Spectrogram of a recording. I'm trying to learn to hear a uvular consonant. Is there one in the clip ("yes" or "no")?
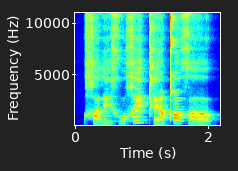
yes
